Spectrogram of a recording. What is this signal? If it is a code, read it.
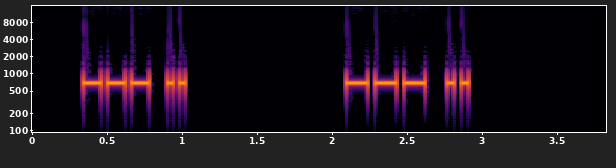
Morse code, heard as a keyed tone, about 34 wpm, 700 Hz. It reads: OI OI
